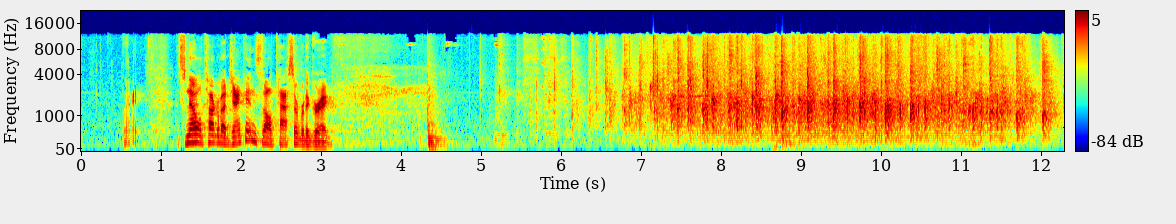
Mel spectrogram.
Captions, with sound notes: we'll talk about Jenkins and I'll pass over to Greg. (Applause) >> Thanks, Kyle. So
